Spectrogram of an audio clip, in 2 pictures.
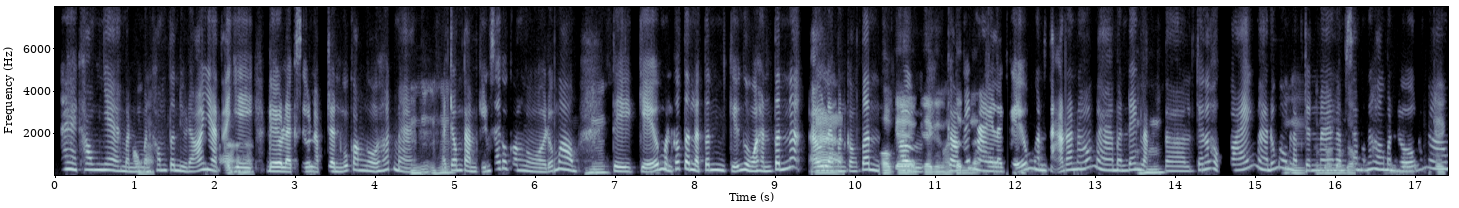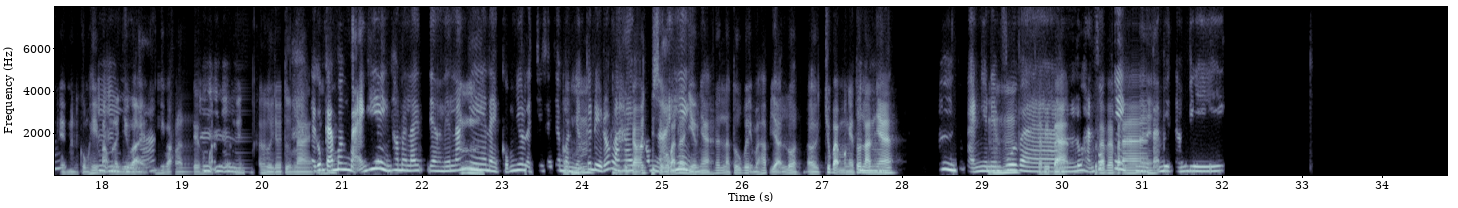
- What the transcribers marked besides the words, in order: distorted speech; other background noise; tapping; chuckle
- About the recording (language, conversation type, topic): Vietnamese, unstructured, Công nghệ có làm cuộc sống của chúng ta dễ dàng hơn không?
